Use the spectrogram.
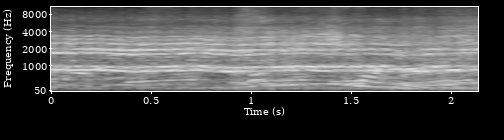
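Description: A car drifting at a motor festival sends out a continuous loud, high tire squeal over a steady engine roar, close by and unbroken for the whole moment.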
